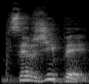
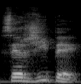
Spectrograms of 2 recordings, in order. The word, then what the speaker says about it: Sergipe: Sergipe, because, you know, in Portuguese, ser means be, and Jeep is how you pronounce Jeep.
